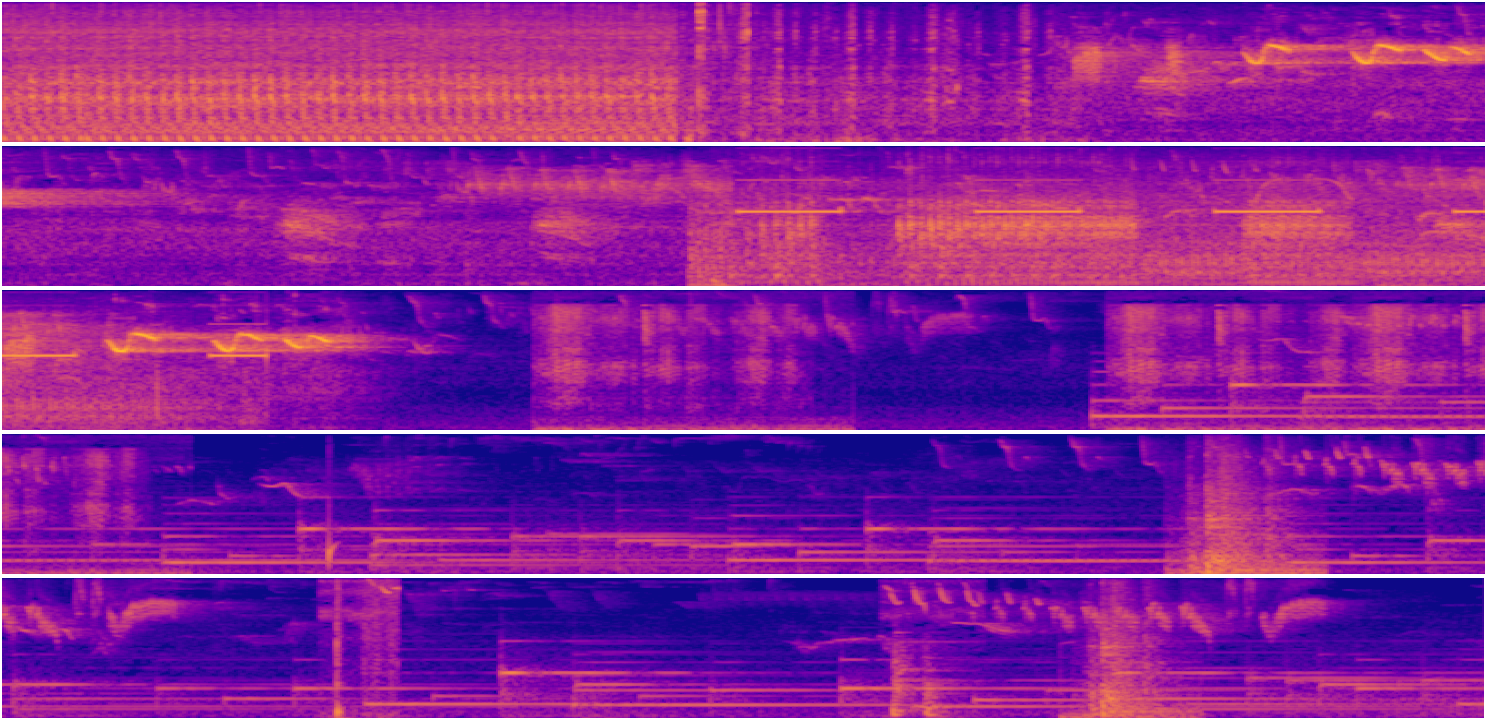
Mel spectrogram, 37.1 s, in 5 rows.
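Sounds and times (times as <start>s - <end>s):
birds chirping: 4.0s - 36.4s
short piping bird notes: 10.0s - 19.1s.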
